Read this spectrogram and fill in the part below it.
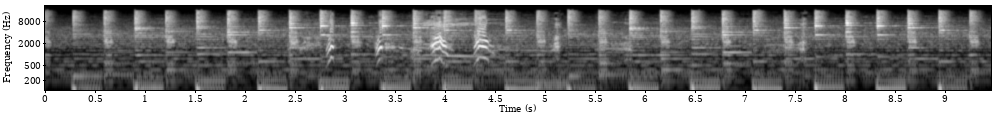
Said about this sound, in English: Shall we choose the dog? What can he do? He can bark, he can bark, he can guard your home.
